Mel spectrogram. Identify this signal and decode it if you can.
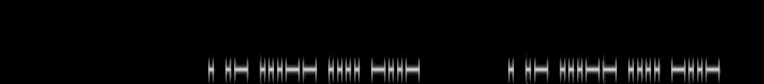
Morse code, heard as a keyed tone, about 28 wpm, 700 Hz. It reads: EA3HX EA3HX
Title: DXCC-100 Call Signs - 5 Characters - Repeated 3x - 28wpm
